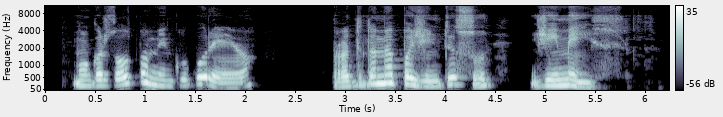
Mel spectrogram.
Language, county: Lithuanian, Klaipėda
